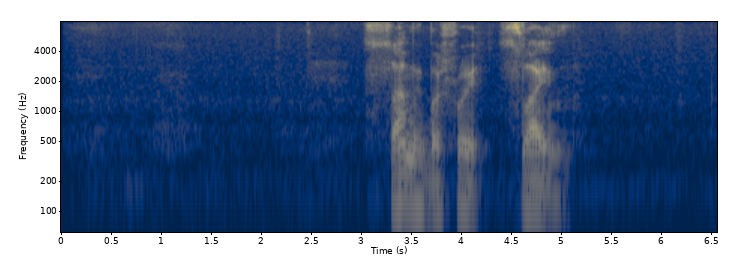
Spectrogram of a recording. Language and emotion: Russian, neutral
